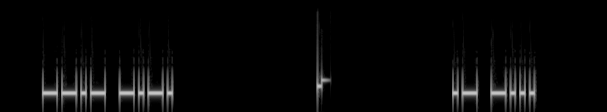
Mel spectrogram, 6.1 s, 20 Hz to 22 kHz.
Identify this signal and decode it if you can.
Morse code, heard as a keyed tone, about 25 wpm, 700 Hz. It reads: QC AB
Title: Canadian Provinces and Territories 25wpm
